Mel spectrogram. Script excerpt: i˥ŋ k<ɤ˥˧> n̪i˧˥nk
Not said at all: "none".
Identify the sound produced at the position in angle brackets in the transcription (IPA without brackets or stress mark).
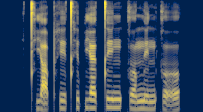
ɤ˧˥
